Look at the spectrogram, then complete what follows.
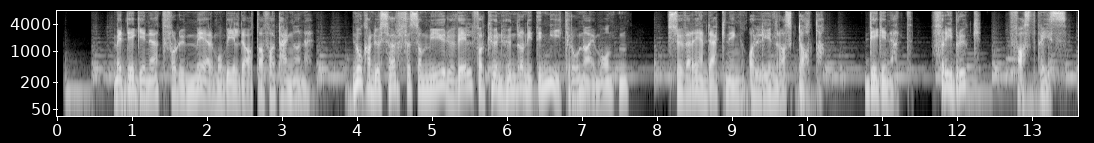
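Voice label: no commercial soft sunnmorsk, Norwegian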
